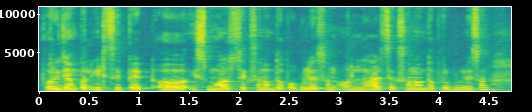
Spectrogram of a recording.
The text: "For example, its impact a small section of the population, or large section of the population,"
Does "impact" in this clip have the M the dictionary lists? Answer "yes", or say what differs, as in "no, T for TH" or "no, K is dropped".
no, M is dropped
